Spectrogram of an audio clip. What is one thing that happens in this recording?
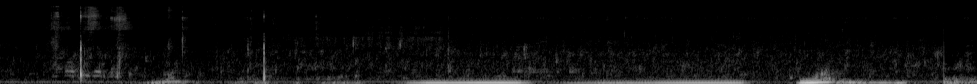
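Shallow water trickles over rocks.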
